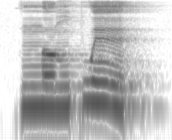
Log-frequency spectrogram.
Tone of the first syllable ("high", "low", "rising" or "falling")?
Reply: rising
